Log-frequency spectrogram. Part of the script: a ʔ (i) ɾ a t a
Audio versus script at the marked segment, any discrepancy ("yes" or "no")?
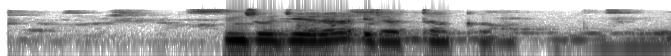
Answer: no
